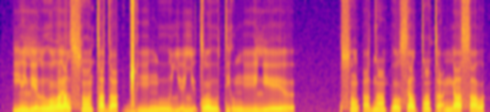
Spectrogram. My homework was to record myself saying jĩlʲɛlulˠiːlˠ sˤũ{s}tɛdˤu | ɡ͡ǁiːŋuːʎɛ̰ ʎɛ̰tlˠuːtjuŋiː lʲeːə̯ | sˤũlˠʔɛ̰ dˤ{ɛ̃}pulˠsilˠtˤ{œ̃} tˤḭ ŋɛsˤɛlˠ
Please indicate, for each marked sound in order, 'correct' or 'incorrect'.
incorrect, correct, incorrect

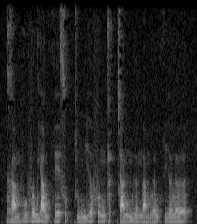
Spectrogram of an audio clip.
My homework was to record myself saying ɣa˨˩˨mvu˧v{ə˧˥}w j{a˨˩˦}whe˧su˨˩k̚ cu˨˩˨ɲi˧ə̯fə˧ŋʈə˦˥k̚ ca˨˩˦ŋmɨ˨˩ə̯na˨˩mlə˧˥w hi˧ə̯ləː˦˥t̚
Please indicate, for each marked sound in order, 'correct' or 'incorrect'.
correct, incorrect

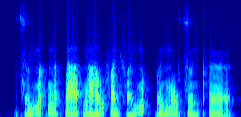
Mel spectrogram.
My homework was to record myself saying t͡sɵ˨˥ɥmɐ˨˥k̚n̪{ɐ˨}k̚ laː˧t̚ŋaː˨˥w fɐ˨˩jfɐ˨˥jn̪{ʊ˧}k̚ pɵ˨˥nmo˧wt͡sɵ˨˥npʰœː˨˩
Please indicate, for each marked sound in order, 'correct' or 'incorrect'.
incorrect, correct

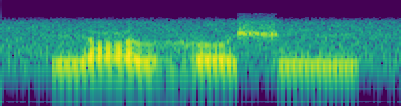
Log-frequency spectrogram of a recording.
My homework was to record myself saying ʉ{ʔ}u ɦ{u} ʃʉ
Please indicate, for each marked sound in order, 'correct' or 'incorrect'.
incorrect, incorrect

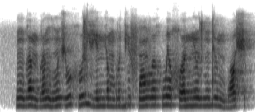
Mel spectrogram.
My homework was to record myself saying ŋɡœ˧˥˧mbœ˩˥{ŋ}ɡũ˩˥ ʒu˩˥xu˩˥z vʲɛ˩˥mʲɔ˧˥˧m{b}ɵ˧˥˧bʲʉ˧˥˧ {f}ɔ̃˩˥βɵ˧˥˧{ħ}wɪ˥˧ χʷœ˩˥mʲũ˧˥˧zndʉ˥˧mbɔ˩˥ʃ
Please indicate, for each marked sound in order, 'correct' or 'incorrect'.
correct, correct, correct, incorrect

